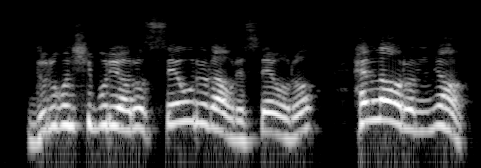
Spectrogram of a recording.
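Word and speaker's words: שאור: 자, 누룩은 히브리어로 세오르라고 그래, 세오르. 헬라어로는요, 발음이 좀 재밌어요.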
